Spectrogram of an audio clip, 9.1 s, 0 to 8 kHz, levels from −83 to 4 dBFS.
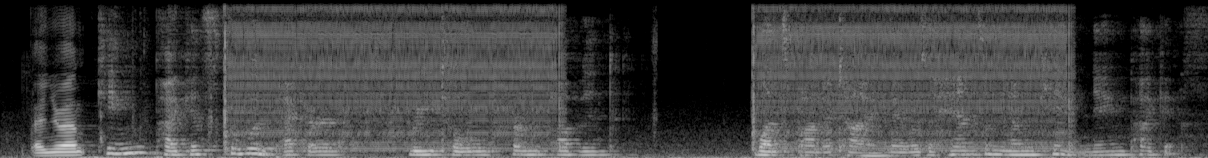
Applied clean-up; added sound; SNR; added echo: none; Alarm / Door; 2 dB; reverberation time 0.7 s.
